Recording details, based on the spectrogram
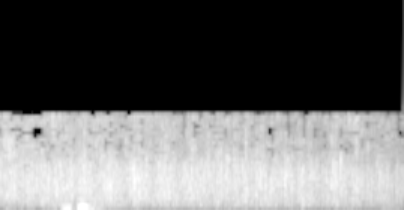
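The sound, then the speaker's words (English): Sustained applause from an audience for men currently in the Teen Challenge program, a dense, steady wash of clapping at even loudness for about four seconds, with a brief murmur of voices underneath near the start. “Why don't we give these guys a warm round of applause?”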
